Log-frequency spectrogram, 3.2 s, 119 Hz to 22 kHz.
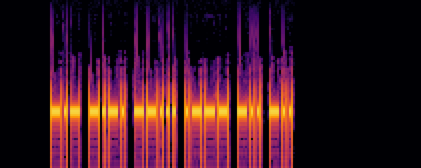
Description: Morse code, heard as a keyed tone, about 50 wpm, 700 Hz. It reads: KC7JDD
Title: USA Call Signs 50wpm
